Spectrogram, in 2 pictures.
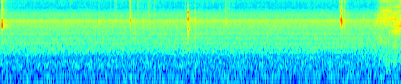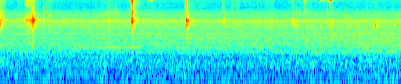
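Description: Eating mussels close to the microphone: about seven sharp clicks of mussel shells being handled and pried open, with a short wet chewing or sucking sound about five seconds in.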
